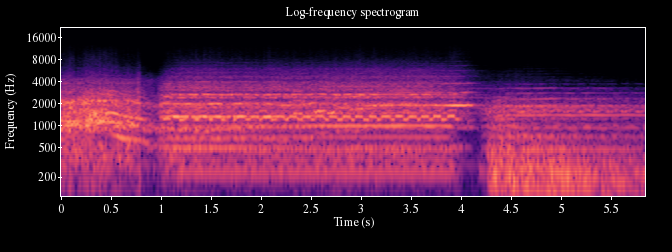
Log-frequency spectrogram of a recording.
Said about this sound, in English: There's a helpless skidding sensation as the car lurches across the wet pavement, and then a sickening thud.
